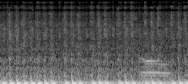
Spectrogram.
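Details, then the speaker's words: 1970 VW bus with dual 34 carbs and a new CSP bell crank linkage, just started cold with mixture screws at two turns out: lumpy idle with a wavering pulse and uneven beats between cylinders; carbs not yet synchronized, mixture likely needs fine-tuning. "you can clearly see it's not synchronized yet and the mixture screws probably have to be fine-tuned also"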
